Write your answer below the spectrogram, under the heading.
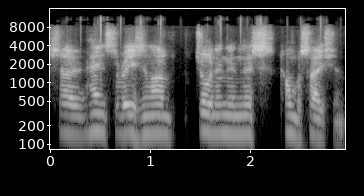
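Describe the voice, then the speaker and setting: Moderate pace from a man with a British accent. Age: 60s. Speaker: crane operator and lifting specialist. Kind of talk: virtual career panel talk. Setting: video call from work.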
